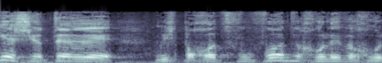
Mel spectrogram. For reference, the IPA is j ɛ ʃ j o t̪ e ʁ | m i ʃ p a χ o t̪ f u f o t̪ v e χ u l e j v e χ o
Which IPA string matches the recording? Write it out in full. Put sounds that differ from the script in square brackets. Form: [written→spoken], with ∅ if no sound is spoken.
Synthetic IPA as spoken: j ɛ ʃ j o t̪ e ʁ | m i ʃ p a χ o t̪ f u f o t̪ v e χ u l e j v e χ [o→u]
